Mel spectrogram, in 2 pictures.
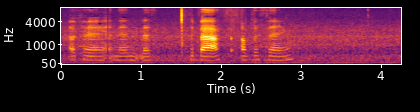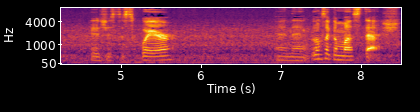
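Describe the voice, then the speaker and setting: Long, frequent pauses break up a woman's speech. Her pace is fairly slow. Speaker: art teacher. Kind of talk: tutorial.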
